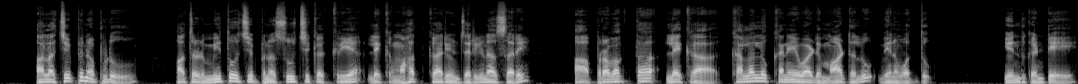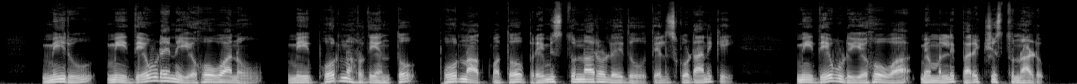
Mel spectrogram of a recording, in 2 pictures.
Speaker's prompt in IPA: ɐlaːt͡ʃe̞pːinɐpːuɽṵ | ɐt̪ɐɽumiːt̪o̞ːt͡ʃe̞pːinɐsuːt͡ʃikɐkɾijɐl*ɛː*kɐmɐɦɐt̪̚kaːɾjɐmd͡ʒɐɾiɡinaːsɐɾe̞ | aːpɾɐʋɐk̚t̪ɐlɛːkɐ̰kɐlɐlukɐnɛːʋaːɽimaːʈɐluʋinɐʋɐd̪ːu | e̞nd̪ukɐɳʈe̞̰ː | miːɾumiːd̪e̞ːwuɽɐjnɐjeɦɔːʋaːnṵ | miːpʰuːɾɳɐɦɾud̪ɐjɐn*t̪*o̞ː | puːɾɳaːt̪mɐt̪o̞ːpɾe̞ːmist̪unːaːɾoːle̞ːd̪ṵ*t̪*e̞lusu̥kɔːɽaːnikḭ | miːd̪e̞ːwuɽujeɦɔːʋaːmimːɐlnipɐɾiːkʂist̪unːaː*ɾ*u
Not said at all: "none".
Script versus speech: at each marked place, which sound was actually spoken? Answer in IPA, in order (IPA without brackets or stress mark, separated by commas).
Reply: ɛː, t̪, t̪, ɽ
